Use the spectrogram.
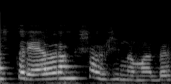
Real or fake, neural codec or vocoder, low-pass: fake; codec, 44.1 kHz, 7.8 kbps, Pupu-Codec; 10.8 kHz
